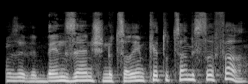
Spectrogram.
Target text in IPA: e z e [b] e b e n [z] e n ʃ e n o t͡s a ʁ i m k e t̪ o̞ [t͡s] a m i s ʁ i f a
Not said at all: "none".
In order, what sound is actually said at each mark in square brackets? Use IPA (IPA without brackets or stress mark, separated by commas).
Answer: v, z, t͡s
